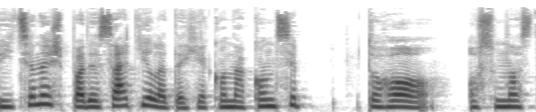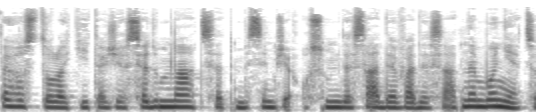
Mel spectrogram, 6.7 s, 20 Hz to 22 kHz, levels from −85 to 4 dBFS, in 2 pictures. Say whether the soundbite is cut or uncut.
uncut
